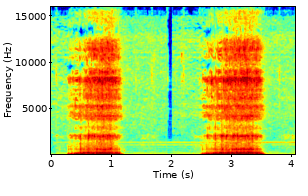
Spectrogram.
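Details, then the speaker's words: Two loud, rough, low-pitched snores on inhalation about two seconds apart, with a faint steady background tone; snoring. "Ni tú ni nadie pueden dormir con tus ronquidos aquí te dejamos algunos consejos para reducir los ronquidos y mejorar tu descanso y el de los demás"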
